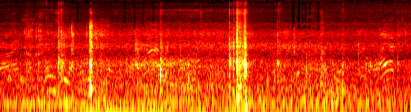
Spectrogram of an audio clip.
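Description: Skateboard clacks and knocks on concrete: a sharp one about a second and a half in and a louder cluster about three and a half seconds in, over a low rumble.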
